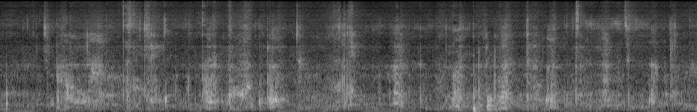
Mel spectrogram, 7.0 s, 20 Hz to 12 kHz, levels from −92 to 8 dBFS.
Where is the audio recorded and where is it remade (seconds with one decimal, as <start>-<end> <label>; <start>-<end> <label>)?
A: 0.0-7.0 remade

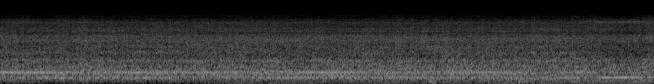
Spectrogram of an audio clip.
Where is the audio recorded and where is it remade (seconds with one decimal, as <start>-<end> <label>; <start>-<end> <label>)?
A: 0.0-0.9 remade; 0.9-6.5 recorded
